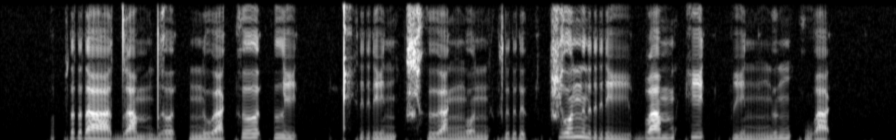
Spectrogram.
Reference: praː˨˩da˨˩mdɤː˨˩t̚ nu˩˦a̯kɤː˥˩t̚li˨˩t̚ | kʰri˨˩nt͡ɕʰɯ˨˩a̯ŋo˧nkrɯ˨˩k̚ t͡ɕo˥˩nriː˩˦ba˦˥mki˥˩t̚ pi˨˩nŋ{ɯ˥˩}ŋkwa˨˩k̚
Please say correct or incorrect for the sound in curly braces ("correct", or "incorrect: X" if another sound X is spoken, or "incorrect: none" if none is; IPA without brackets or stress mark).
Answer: correct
